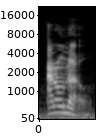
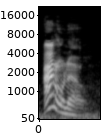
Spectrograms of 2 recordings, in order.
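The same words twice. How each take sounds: First: Said in the usual way. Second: "I don't know" said again, louder and firmer; louder insistent repeat. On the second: Real, not acted. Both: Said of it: "repeats it".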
